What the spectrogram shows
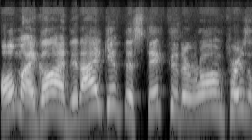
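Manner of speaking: play-acted, high, laid-on sarcastic exclamation. Retelling a wrestling storyline bit with a stick: imitating a sarcastic line. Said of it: "Like that sarcastic".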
